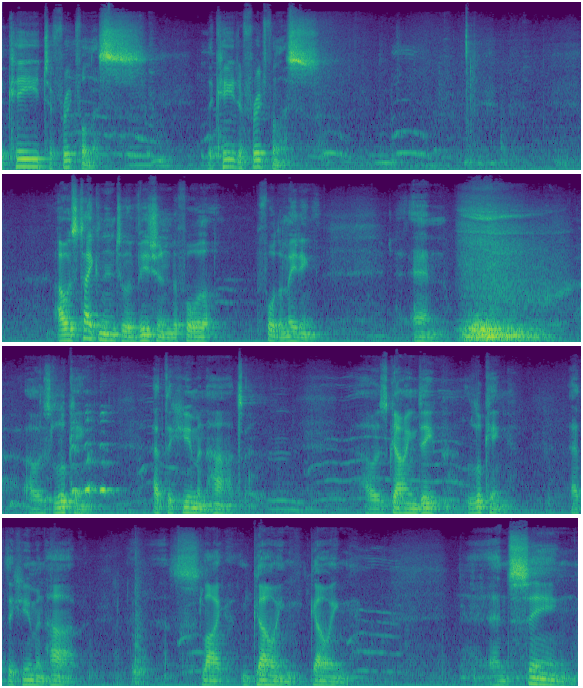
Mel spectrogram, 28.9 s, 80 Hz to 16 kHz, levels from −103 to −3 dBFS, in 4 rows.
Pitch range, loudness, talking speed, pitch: 95-120 Hz, -26 LUFS, 85 wpm, 105 Hz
